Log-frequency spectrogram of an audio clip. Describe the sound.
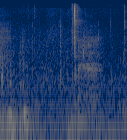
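Typing on a computer keyboard: faint, scattered key clicks in an irregular patter throughout, quiet and with no talking.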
